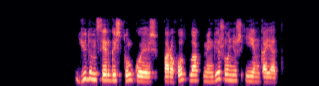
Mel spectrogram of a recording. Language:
Mari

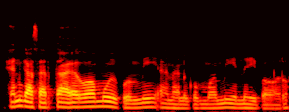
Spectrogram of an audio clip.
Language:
Kalenjin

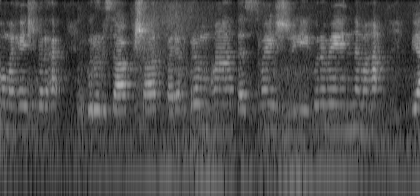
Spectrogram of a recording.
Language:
Kannada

